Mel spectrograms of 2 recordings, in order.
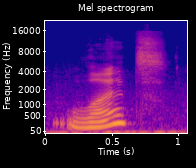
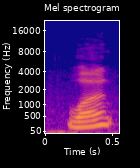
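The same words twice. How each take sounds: First: It is said high-pitched and drawn out. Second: It is said short in a normal voice.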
